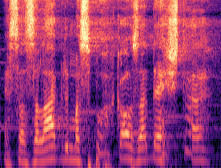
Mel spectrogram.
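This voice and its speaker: A male evangelist from Brazil with a Pernambuco accent, preaching a Pentecostal sermon at a prayer meeting. He shouts and chants commands and breaks into speaking in tongues. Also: high-pitched, steady tone, measured pace, slightly rough, faint music behind. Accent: Pernambuco Portuguese.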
